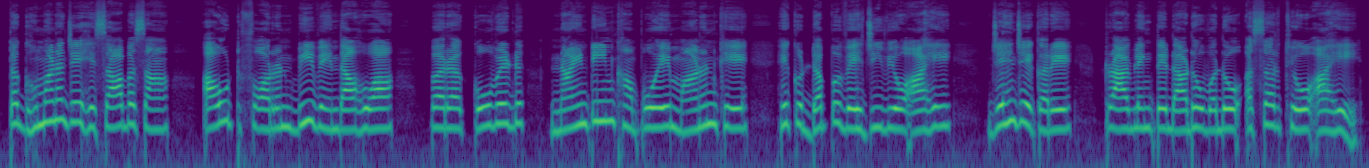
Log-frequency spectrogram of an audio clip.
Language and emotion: Sindhi, neutral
